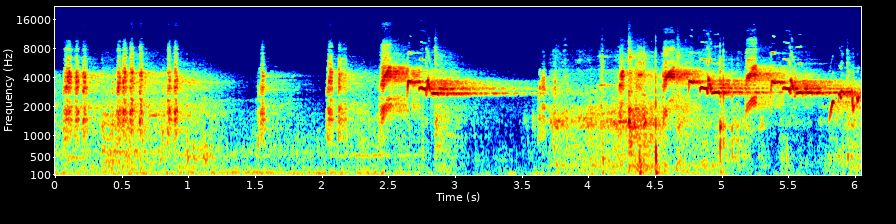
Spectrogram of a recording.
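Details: Indonesian bulbul giving bright, clear whistled phrases and short chattering notes, with long steady whistles toward the end; several birds may be calling together.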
